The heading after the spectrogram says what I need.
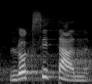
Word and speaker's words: L'Occitane: A sílaba forte aqui é o A, L'Occitane, L'Occitane. Eu pronuncio o N e marco esse N.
